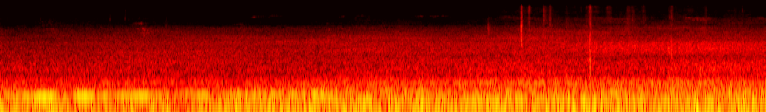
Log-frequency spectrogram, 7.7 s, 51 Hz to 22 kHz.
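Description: A 2007 Chevrolet Trailblazer SS's stroked 408 V8 (6.0 L LQ9 iron block, BTR stage 3 camshaft, long-tube headers) idling with a steady low hum. A few light clicks come about five to six seconds in.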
